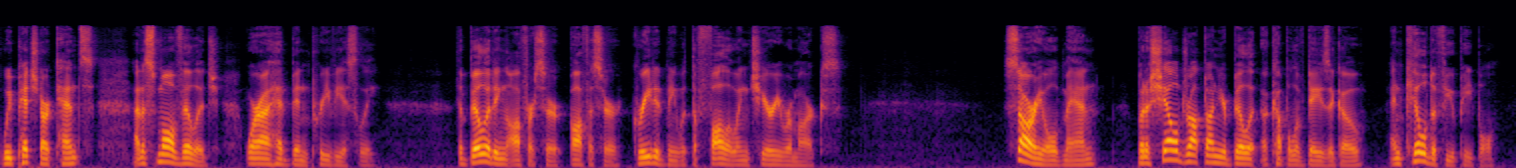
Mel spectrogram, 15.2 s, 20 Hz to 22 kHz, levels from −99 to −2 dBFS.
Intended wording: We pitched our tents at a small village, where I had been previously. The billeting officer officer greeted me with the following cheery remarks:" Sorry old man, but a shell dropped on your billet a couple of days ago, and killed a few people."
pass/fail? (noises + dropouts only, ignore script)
pass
